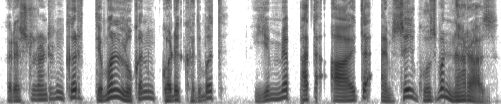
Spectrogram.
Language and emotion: Kashmiri, angry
